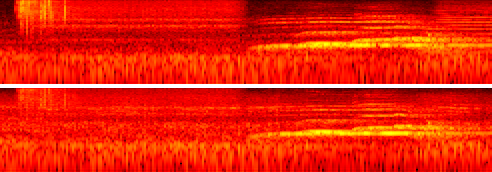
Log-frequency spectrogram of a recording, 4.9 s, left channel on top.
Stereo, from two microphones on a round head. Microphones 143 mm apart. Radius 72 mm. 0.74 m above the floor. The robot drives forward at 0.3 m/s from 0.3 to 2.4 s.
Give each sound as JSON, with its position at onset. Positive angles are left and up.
{"t": 0.1, "sound": "crumpling", "side_deg": 50, "distance_m": 1.1}
{"t": 2.5, "sound": "a shout", "side_deg": -85, "distance_m": 4.0}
